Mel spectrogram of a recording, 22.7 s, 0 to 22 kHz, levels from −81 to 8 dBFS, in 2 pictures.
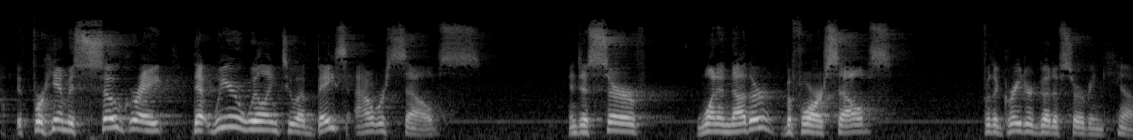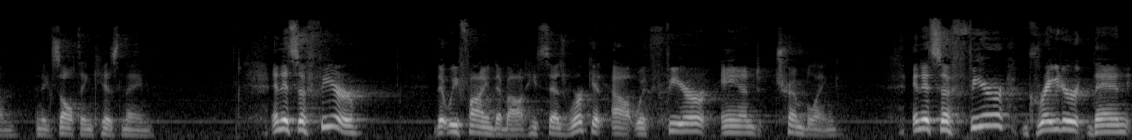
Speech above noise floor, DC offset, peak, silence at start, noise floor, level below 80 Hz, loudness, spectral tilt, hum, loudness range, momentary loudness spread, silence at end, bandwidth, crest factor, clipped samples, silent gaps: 35 dB; under 0.1%; -8 dBFS; 0 s; -61 dBFS; -70 dBFS; -27 LUFS; -4.5 dB/octave; none; 7 LU; 15 LU; 0 s; 13 kHz; 18 dB; under 0.1%; none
